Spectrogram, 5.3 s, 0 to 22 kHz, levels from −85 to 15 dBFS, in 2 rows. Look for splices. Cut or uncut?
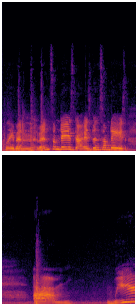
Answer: uncut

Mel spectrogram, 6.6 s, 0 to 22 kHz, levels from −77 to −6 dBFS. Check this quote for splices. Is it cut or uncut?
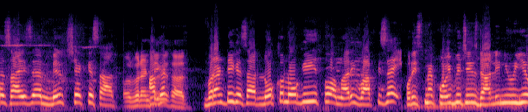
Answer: cut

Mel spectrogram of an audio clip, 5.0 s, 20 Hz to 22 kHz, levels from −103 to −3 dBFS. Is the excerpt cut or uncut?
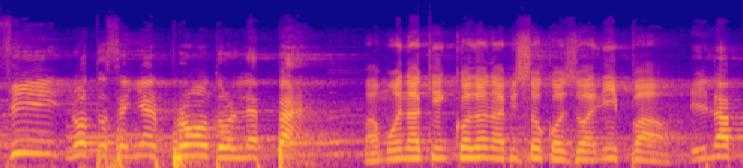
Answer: uncut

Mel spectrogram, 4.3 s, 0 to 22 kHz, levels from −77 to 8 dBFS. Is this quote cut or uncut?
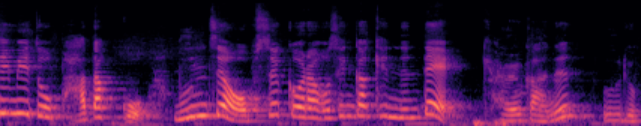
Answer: uncut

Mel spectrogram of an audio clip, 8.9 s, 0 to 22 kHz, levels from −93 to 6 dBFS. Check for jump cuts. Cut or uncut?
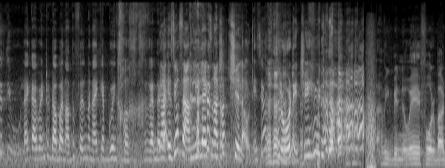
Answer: cut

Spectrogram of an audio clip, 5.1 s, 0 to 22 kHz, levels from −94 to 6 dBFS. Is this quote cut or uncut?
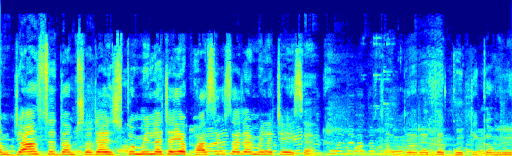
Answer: cut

